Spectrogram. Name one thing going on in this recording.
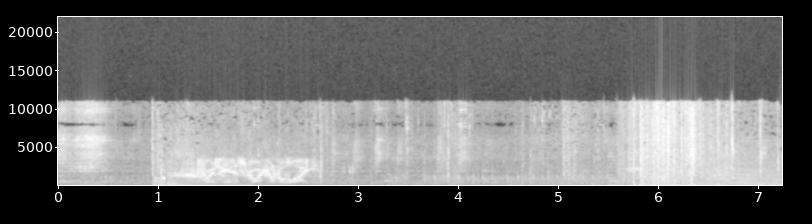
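Gunfire rattles in short bursts.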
